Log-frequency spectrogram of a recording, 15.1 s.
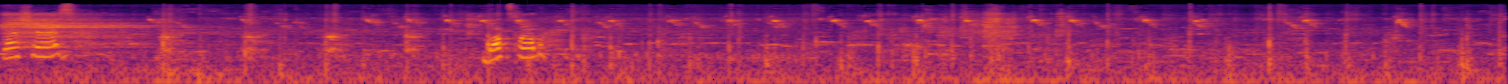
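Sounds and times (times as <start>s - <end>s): songbird chirping: 0.0s - 15.0s.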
